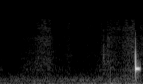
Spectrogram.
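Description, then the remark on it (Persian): Two short, loud electronic beeps from a phone line as a listener's WhatsApp call to the Radio Azadi studio cuts off, arriving in quick succession at the very end, following a stretch of faint, low background hiss with no one speaking. “بله قطع شد فکر میکنم.”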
